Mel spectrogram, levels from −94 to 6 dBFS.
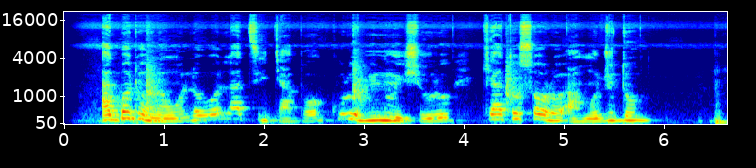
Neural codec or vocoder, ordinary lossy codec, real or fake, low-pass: none; none; real; none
